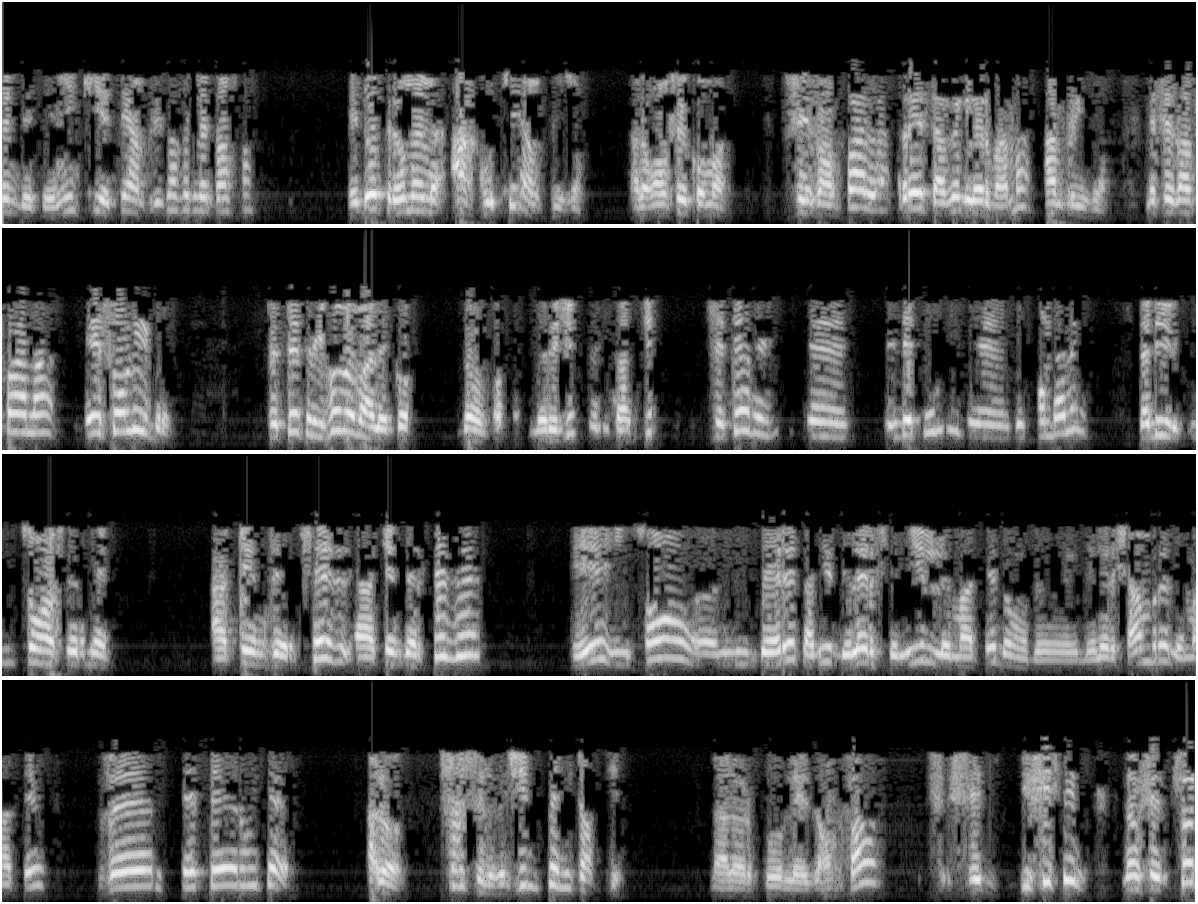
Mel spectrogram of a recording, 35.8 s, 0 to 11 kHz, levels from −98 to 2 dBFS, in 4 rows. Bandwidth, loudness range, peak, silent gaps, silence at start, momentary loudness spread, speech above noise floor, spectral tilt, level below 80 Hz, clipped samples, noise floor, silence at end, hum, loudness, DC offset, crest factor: 4.7 kHz; 4 LU; 0 dBFS; none; 0 s; 10 LU; 65 dB; -7.5 dB/octave; -60 dBFS; under 0.1%; -78 dBFS; 0 s; none; -14 LUFS; under 0.1%; 14 dB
